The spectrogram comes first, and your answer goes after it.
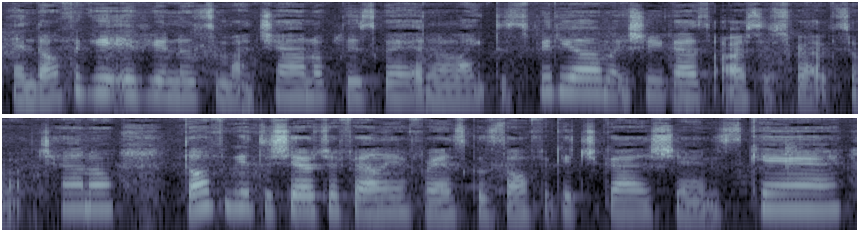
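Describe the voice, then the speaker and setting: A woman's voice: medium pitch, fast, creaky, dark tone. A woman narrating a casual family vlog, chatting directly to her viewers as a mother and vlogger. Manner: addresses viewers as "you guys" and "y'all".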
